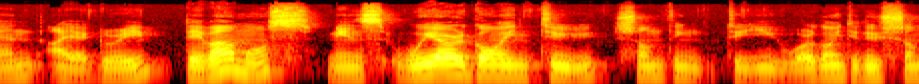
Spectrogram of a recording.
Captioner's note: speaking in Spanish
